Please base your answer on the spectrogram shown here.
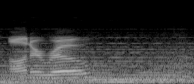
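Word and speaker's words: Honoroit: men before um then and then pronounce honor row because French is French is weird ladies eager to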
